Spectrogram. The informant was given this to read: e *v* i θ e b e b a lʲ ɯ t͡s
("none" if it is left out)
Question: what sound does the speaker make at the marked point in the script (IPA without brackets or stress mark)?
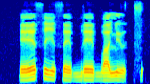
θ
